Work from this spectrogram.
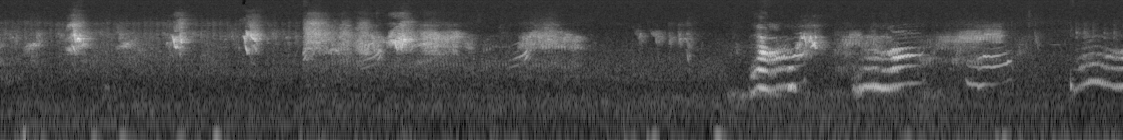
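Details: Male cats following a female cat, caterwauling. Short, harsh, noisy bursts come first. From about seven seconds, several drawn-out, wavering yowls follow, rich in harmonics, bending up and down in pitch, one after another.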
